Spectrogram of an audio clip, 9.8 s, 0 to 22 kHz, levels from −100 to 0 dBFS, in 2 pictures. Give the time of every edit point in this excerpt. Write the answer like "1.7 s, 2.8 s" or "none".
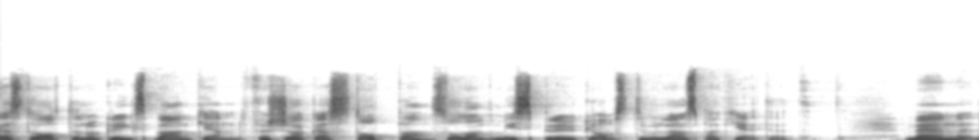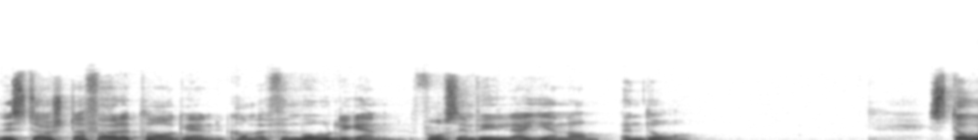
none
